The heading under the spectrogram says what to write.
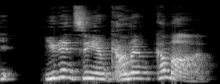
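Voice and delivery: reproachful, blaming, accusing tone, high and swooping. After a double take and checking his hip, Royal turns on G3, accusing tone. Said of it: "stare accusingly up at G3".

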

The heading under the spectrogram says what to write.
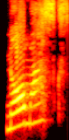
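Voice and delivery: loud, high, mock barked shout. Retelling what a passing lady shouted: imitating someone shouting. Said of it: "she literally shouted".

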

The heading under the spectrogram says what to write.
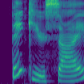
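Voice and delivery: said brightly, sunny, cheery tone. A woman at the tail end of a group thanks the narrator, brightly. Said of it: "Helen said brightly".

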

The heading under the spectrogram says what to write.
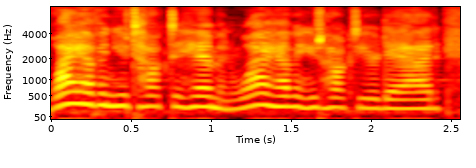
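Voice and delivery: mock screaming, put-on yell. Retelling a fight over a wedding, retelling a scream. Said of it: "he's screaming".

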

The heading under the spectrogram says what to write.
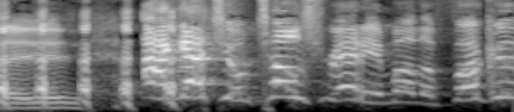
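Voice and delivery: very high-pitched, with big swooping intonation. Picking a voice for a home assistant: Samuel L. Jackson voice. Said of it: "I immediately jump to Samuel L".

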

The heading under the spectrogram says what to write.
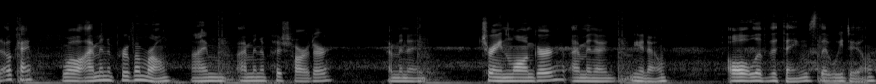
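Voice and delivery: usual speaking voice

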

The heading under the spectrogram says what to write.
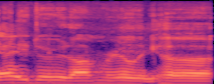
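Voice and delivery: put-on yelling. Retelling a shoulder injury, yelling back to Nick behind him, retelling own yell. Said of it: "And I'm yelling".

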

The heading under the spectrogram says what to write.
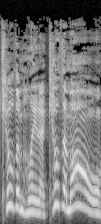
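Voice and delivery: high-pitched, eager yell. Speaker recounts their reaction to a tv scene, retelling a yell at the tv. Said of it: "I yelled".

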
